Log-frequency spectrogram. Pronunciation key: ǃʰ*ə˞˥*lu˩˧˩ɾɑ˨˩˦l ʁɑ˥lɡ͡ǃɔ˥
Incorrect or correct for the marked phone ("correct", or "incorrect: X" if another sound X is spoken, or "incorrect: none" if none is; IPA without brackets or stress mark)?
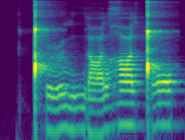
incorrect: ə˞˨˩˦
